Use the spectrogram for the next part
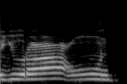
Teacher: یراؤن مد متصل ہے، 4 to 5 کاؤنٹ elongate کریں گے کیونکہ حمزہ اسی کلمے میں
